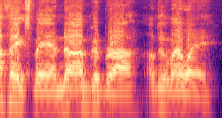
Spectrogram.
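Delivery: ordinary delivery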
